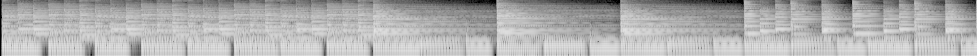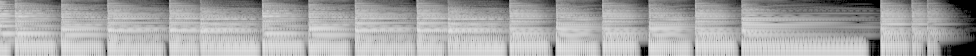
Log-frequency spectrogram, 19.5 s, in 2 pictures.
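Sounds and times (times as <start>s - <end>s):
MIDI piano and bass: 0.0s - 19.5s.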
